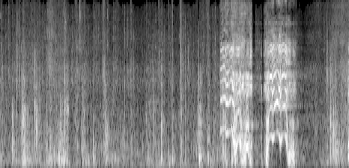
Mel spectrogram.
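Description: A horse in a wood pasture clops along on hooves in an uneven walking rhythm, then lets out two loud whinnying neighs close by; brief movement noise follows.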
